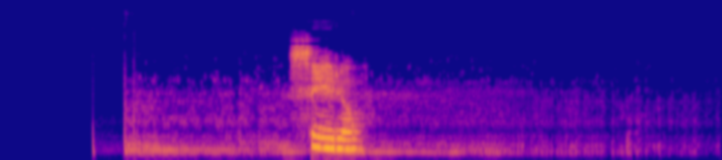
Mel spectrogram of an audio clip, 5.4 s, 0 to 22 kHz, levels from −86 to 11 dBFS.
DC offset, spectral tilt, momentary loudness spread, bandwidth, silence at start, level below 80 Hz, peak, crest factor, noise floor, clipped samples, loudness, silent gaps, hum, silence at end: under 0.1%; -3 dB/octave; 29 LU; 10 kHz; 0.95 s; -66 dBFS; -2 dBFS; 22 dB; -59 dBFS; under 0.1%; -14 LUFS; none; none; 2.7 s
